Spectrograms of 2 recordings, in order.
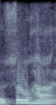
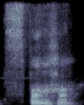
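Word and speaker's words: svāhā: that's probably good advice okay so Soha is fine unless you're on the you know on the completion stage of highest yoga Tantra Diana and your uh at that point probably you should say spaha but by that time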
